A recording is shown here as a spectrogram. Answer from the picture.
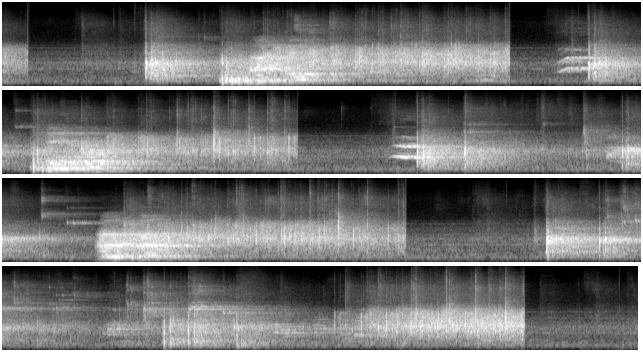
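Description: Indoor tennis match audio: a ball bouncing on a hard court and being struck by rackets, with short bursts of voices in a large hall. The sound comes in several clips of a few seconds each, with abrupt cuts to near silence between them.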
